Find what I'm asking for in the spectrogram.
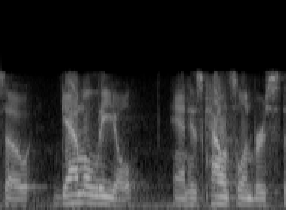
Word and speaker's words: Gamaliel: We get this man, Gamaliel. So I realize I've talked to people about this. I say his name wrong. I usually say Gamaliel. I want to say Gamaliel, because I think that's actually correct.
